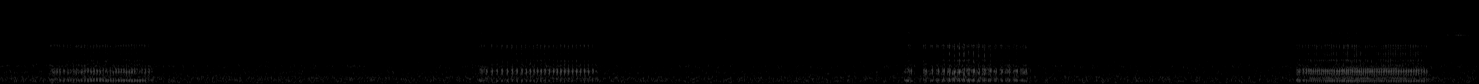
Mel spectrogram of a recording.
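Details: Pug snoring in sleep: four loud rough rumbling snores, each about a second long, separated by quiet pauses; flat-faced dog snoring.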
